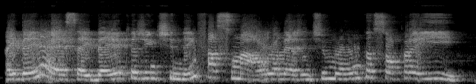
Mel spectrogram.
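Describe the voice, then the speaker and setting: A woman's voice: sits high, brisk, fairly bright tone. A woman speech therapist hosting an informal online study group, welcoming people in a chatty way and often asking "né?". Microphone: computer or phone on a video call. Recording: roomy echo, faint noise.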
